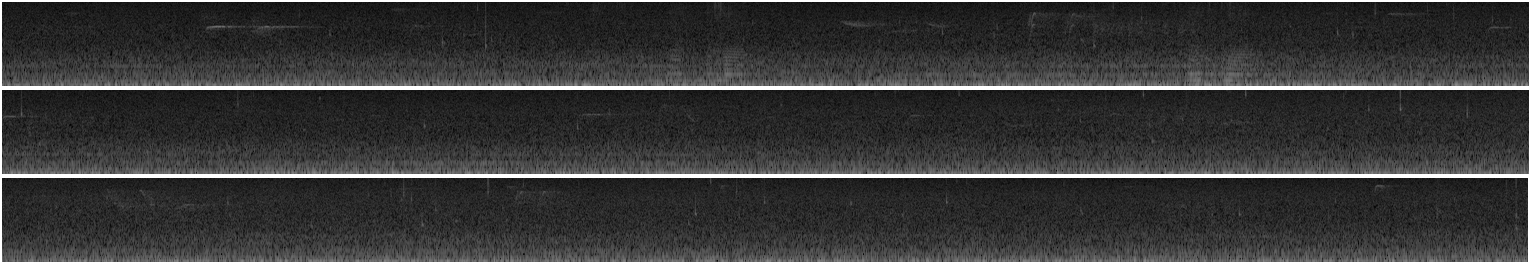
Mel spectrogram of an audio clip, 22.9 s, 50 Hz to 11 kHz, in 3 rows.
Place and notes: Lithuania, Azuolpamuse, mound
on the Azuolpamuse mound
12 September 2010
